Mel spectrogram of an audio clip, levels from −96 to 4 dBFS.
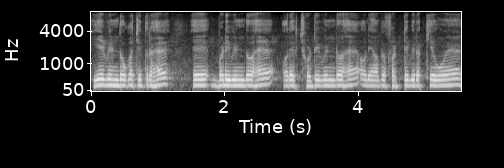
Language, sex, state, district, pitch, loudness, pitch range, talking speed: Hindi, male, Uttar Pradesh, Saharanpur, 165 Hz, -13 LUFS, 165-175 Hz, 235 wpm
